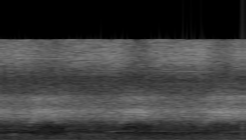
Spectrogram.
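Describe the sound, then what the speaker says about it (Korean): Cicadas sing in a continuous high, hissing buzz that holds level throughout, with a faint voice underneath. "매미 울음소리를 내고 있고"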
